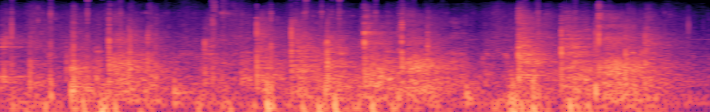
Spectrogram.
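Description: A man jogs in place on a stage, his feet landing in a fast, steady run of heavy thumps and thuds that continues throughout.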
